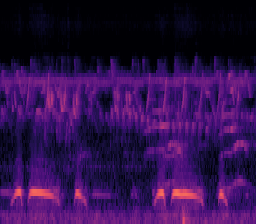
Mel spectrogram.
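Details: Indian peafowl repeating a two-part phrase twice, a short sharp note leading into a long sustained tone, then a lone short note, with dense chirps of other birds and a single thud.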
